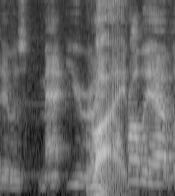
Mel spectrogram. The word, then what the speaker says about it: Uhrin: He said it was Matt Uhrin. I'll probably have like a sound bite to play over that, because he said it's U with the river Rhine, in Germany and all that stuff.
